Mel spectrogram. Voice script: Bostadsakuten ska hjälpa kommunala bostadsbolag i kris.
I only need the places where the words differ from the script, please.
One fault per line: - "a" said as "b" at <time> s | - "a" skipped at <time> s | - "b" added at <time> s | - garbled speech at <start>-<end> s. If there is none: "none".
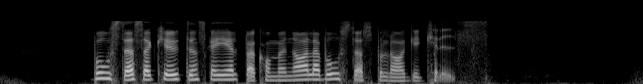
none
